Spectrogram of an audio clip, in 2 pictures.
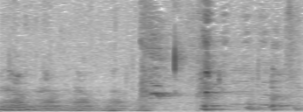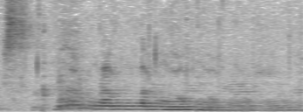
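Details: Domestic cat in a funny home compilation, giving drawn-out, wavering meows with rich harmonics, several in a row, while a person talks alongside in a small indoor room.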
